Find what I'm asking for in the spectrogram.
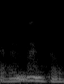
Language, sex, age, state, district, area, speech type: Bodo, female, 60+, Assam, Baksa, urban, spontaneous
